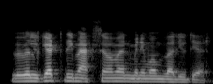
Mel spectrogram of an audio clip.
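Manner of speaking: usual speaking voice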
